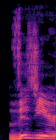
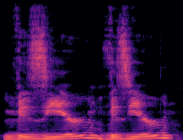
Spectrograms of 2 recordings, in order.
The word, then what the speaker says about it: vizier: Vizier. How many syllables is that word? 2 or 3? Two.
